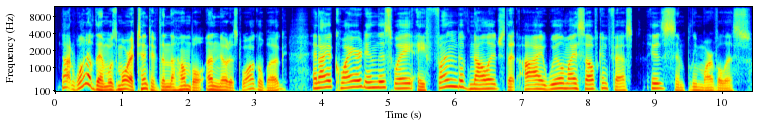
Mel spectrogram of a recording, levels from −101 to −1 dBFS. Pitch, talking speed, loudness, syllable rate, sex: 165 Hz, 180 wpm, -18 LUFS, 5.1 syllables/s, male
